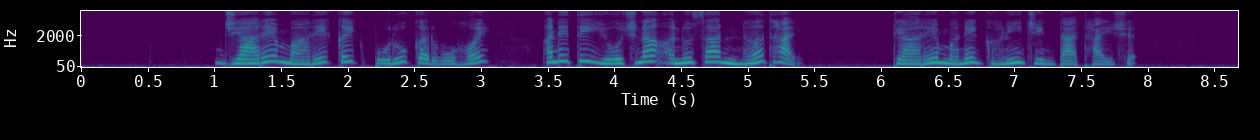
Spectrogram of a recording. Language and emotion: Gujarati, fearful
